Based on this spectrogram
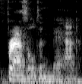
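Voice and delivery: plain reading voice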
